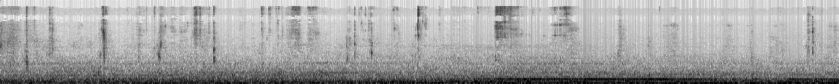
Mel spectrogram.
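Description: Close-miked chewing of French fries, with soft wet mouth clicks, over a steady low rumble. A low steady hum holds for about two seconds midway and briefly again near the end.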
